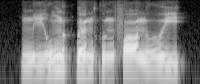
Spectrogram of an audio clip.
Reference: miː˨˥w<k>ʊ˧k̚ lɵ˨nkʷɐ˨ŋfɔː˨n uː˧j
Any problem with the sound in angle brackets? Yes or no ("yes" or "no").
yes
